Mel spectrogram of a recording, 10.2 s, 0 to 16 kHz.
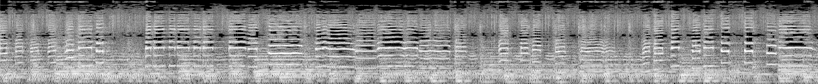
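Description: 1930s dance band playing an instrumental passage of a fox trot, with brass, heard from a 1936 78 rpm record.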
